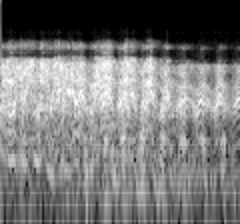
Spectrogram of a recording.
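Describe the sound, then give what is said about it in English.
Cartoon duck voice quacking out a nursery rhyme, a raspy, buzzing, garbled squawk running as a continuous stream of syllables in an uneven, bouncing rhythm. “this big, bad, hard-boiled duck recited, Mary Had a Little Lamb.”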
